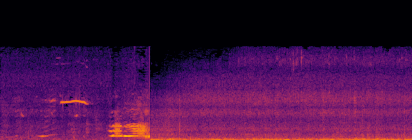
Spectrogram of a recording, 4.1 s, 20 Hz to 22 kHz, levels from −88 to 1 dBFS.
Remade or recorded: recorded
